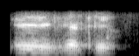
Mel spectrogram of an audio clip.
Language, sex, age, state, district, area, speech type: Punjabi, male, 45-60, Punjab, Pathankot, rural, conversation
